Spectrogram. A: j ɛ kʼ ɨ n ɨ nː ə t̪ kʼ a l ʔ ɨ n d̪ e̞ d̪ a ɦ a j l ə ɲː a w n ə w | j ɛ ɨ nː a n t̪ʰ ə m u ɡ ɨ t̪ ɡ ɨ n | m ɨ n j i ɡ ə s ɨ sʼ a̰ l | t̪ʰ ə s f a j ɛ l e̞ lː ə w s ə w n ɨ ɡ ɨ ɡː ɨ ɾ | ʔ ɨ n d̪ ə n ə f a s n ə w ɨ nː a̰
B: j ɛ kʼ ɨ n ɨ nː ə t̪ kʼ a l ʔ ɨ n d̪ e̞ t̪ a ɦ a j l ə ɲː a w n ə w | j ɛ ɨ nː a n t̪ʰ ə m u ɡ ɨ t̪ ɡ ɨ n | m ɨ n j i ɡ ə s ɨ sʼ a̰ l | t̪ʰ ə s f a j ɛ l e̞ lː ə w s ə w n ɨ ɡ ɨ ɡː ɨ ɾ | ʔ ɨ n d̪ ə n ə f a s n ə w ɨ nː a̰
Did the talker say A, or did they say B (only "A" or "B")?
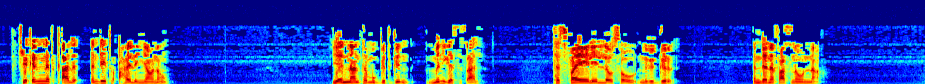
B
